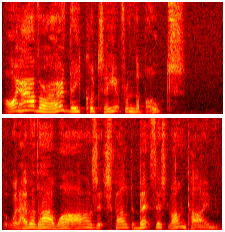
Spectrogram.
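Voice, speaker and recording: A man voicing a plain-spoken village innkeeper in a storybook, with folksy country speech and a husky voice. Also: sits high, lively intonation, moderate pace, darkish tone, voice pushed up. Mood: matter-of-fact. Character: genial rustic male innkeeper, plain-spoken village local.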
